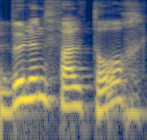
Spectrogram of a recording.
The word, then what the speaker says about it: Böllenfalltor: Darmstadt, il s'agit là, alors attention, la prononciation, pour moi ça va parce que la prononciation allemande me va plutôt bien, mais pour certains ça risque d'être compliqué, c'est le Böllenfalltor, qui est un stade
